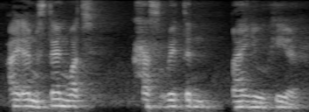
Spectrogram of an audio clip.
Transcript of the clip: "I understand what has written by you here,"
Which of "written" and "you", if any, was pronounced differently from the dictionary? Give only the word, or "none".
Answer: none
